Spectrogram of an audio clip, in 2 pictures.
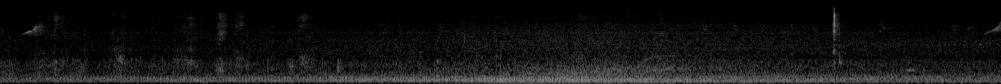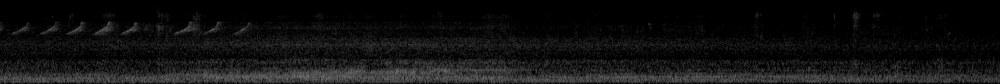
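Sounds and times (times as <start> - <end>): outdoor background noise: 0.0 - 20.0
small bird chirping: 0.2 - 0.6, 8.9 - 12.9.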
